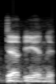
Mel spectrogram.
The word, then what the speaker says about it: Debian: am at the Connecticut Debian Center. Yes, I know Debian is the correct pronunciation, but after saying Debian for so long, I cannot know it by any other name.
